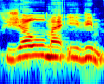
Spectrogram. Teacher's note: یو پہ وولین ہے، لمبا بھی نہیں کرنا اور جھٹکا بھی نہیں دینا۔ یومئذ، دال دو زیر زم، آگے بار ہے، یہ چھوٹا سا میم لکھا ہوا ہے تو اس میم کو ہم نے پڑھنا ہے۔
